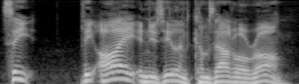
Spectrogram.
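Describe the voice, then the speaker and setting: An Irish radio host in casual on-air banter, full of quick jokes and asides. His voice is mid-pitched but swings widely as he reacts. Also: very animated, a bit bright.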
